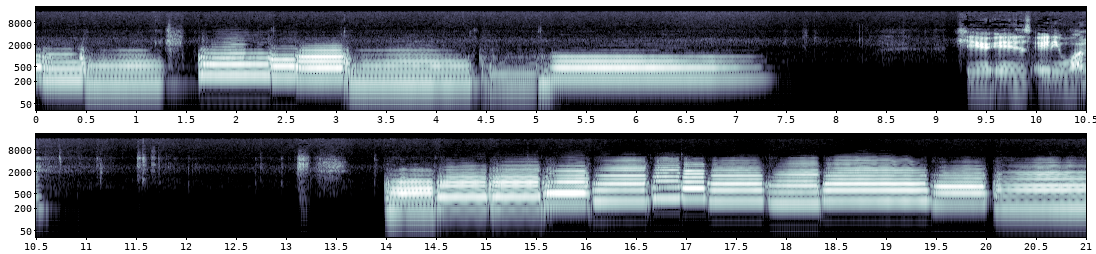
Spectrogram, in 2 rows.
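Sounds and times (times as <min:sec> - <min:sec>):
solo brass melody: 0:00.0 - 0:07.6, 0:14.0 - 0:21.0.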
